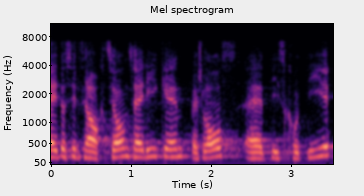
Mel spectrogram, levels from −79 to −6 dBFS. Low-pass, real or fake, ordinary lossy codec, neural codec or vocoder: 7.2 kHz; real; AAC, 64 kbps; none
